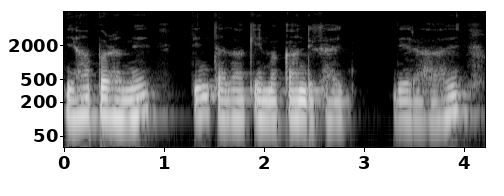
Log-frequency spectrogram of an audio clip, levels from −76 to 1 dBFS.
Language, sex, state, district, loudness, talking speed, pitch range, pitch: Hindi, male, Arunachal Pradesh, Papum Pare, -19 LUFS, 155 wpm, 105-120 Hz, 110 Hz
